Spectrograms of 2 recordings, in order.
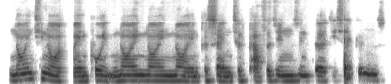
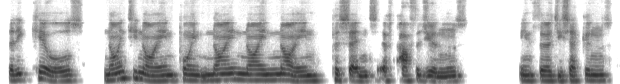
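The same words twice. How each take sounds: First: Said in the usual way. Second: "ninety-nine point nine nine nine" read out slowly, each nine drawn out; deliberate slow read of "ninety-nine point nine nine nine"; slow label reading. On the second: Shown as a demonstration. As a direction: spell out the figure slowly like reading small print. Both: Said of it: "it actually says on this".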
